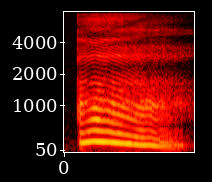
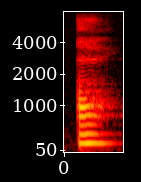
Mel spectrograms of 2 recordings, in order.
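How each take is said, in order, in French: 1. La voyelle est tenue longtemps. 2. La voyelle est courte. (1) "Si on va mettre au deuxième A, ajouter, prononce A" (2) "s'il n'y a pas de, et de deuxième A, c'est-à-dire A"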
